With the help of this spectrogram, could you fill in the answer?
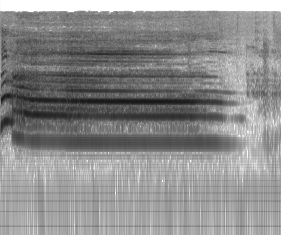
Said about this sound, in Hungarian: Hát amikor ilyet hallok, én is így tudnék üvölteni, mint a digitális kollega.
